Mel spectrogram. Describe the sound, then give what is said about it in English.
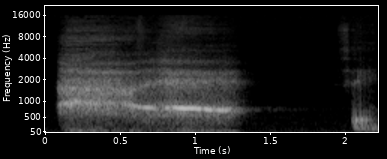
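A person demonstrates a long, breathy exhale, a drawn-out voiced sigh lasting just over a second. After a pause, the short onset of another breath follows. “It would be like a breath. Breathe in. Exhale.”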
